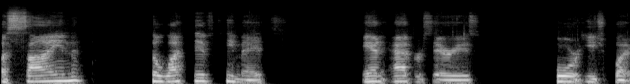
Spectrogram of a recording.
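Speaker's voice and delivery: very slow, halting, broken-up delivery. Repeating a phrase for the other speaker, said very slowly. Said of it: "I'm going to say it very slowly".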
